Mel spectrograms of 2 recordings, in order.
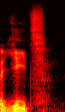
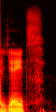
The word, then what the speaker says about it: Yeats: Oder Yates. – Uh -uh. – Ich glaube eigentlich Yates, weil ähm, äh, Y-E-A-T-S äh, würde man wahrscheinlich eher Yeats aussprechen, wenn man äh, wenn man es nicht kennt.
